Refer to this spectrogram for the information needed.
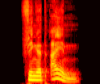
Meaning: second-person plural subjunctive II of einfangen
- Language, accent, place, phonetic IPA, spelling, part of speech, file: German, Germany, Berlin, [ˌfɪŋət ˈaɪ̯n], finget ein, verb, De-finget ein.ogg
